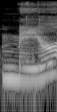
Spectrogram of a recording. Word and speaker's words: Maehrer: Assistant to the Villain by Hannah Nicole Mayer, I believe is how you say her last name.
